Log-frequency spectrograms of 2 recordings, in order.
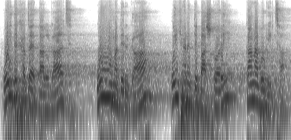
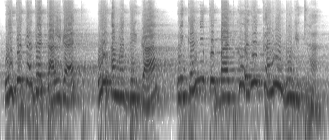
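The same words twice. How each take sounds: First: It is recited in a teacher's careful manner. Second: It is recited in a small child's manner.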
